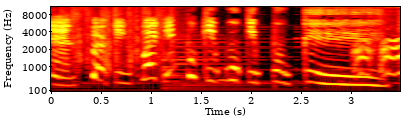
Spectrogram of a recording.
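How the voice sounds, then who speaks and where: A squeaky, extremely high put-on character voice at a fairly slow pace over loud music in the background. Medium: read story. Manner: giddy, silly.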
